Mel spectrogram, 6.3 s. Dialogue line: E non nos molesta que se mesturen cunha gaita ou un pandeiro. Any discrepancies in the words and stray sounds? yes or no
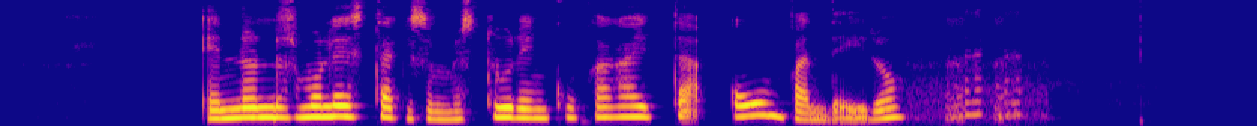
yes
